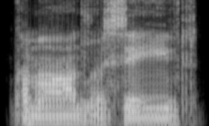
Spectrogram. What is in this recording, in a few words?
science fiction robot says command received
